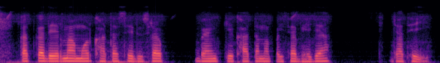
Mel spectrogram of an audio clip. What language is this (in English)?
Chhattisgarhi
